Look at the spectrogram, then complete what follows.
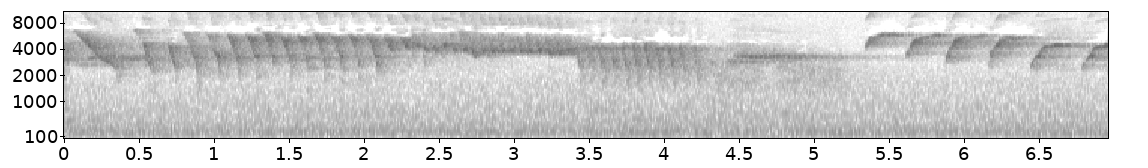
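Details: Morning song of a canary, opening with fast rattling trills that slide downward, then a long level whistle, closing with a quick series of rolling repeated notes.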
